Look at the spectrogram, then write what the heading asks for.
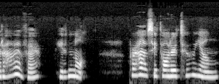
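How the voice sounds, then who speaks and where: Soft-spoken and soothing, a woman talks at a fairly slow pace in a high, dark and mellow voice with ordinary pitch variation. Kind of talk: audiobook reading. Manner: soothing, soft-spoken.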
